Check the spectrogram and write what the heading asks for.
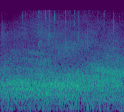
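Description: Steady rushing noise of a moving vehicle, with wind on the microphone, swelling slightly mid-way.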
